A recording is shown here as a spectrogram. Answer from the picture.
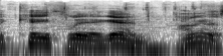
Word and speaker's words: Keighley: I went with Kaylee and indeed Keeley, and was met with derision in the comments from someone who kind of goes, it's obviously neither of those things.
